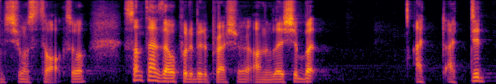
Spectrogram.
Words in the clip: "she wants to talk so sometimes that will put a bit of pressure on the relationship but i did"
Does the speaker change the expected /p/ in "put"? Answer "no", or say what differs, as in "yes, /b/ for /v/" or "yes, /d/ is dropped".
no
